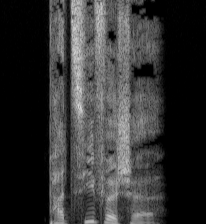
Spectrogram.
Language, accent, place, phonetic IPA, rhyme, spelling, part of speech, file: German, Germany, Berlin, [ˌpaˈt͡siːfɪʃə], -iːfɪʃə, pazifische, adjective, De-pazifische.ogg
- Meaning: inflection of pazifisch: 1. strong/mixed nominative/accusative feminine singular 2. strong nominative/accusative plural 3. weak nominative all-gender singular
